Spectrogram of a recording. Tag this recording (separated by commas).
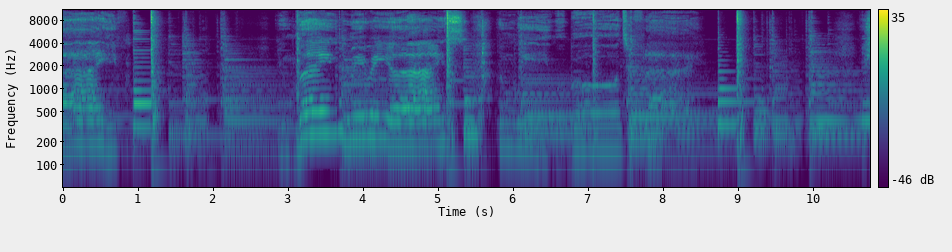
Male singing, Music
